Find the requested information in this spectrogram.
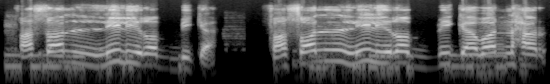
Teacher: দ্রুত প্রথম লামটাকে শেষের লামের সাথে মিলিয়ে দিলাম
